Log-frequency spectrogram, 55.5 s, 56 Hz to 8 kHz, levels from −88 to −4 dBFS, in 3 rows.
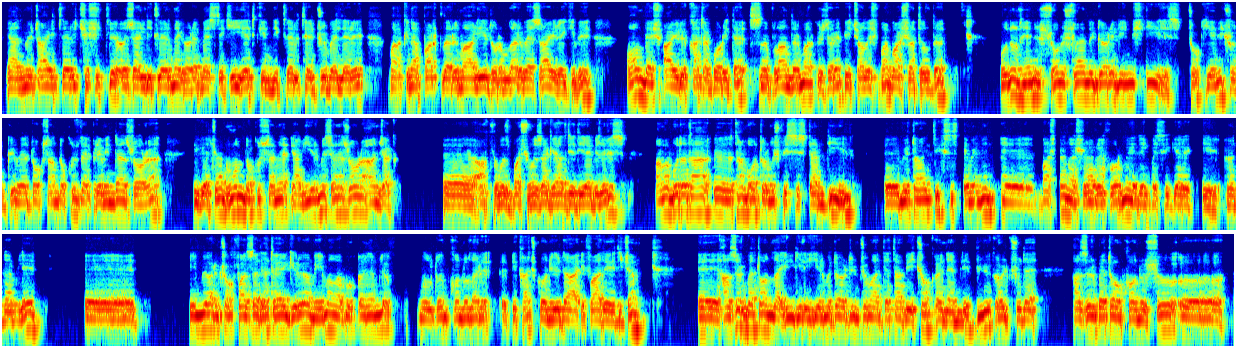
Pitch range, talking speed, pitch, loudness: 95-110 Hz, 105 wpm, 100 Hz, -18 LUFS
